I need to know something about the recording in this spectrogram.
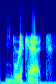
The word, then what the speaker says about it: briquette: No, briquette, like brick. Oh. B-R-I-C-K, E-T-T-E, briquette.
